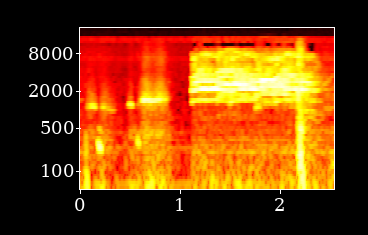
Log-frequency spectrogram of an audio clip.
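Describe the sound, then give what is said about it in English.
A few quick, chirpy synthetic meows give way to one long, bright electronic meow held loud and close for over a second, from a downloaded cat piano app playing notes. No one speaks. “I just downloaded a cat piano so I could play …”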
